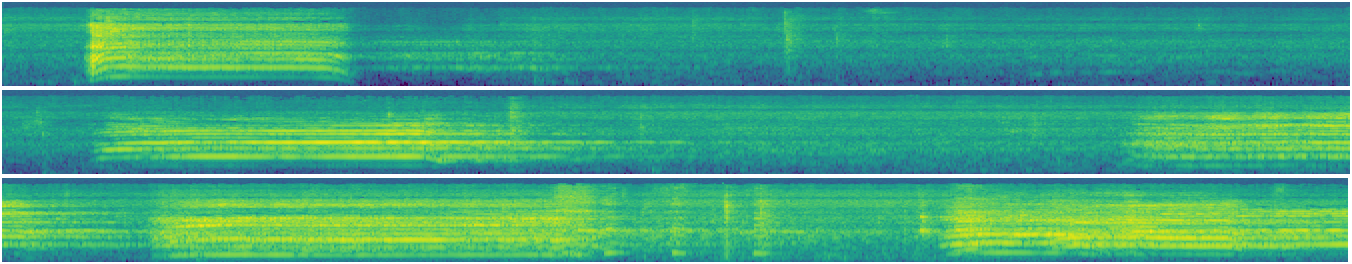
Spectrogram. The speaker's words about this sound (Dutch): dit de reactie van mensen nadat jij dit al, zeg maar, al doorgevoerd? Of heb, besloot jij gewoon te gaan schreeuwen en iedereen besloot om terug te gaan schreeuwen?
